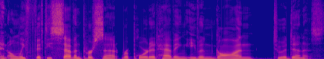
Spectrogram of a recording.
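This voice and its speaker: A man talks at a moderate pace in a very clean recording with a silent background and a dry, close sound with no echo. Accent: Southern US. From US South, southern Arkansas. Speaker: podcast host, health policy director. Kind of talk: interview podcast.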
